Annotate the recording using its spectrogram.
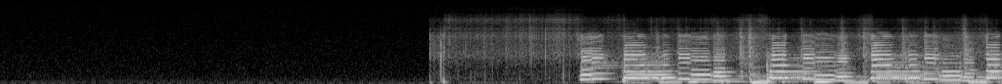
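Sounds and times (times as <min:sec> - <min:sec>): record surface crackle: 0:04.2 - 0:10.0
stylus thump on record: 0:04.3 - 0:04.6
jazz quartet with saxophone: 0:05.8 - 0:10.0.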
